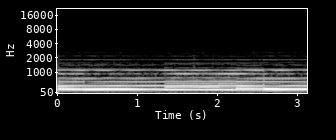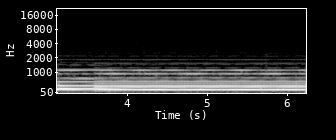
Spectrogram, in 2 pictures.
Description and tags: Quilty's 4-Peice Orchestra 2
A kind of drone to got with the rest of the samples.
ambient, melody, orchestral, new-age, drone, sad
